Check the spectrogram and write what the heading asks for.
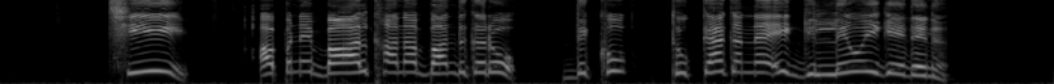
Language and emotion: Dogri, disgusted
